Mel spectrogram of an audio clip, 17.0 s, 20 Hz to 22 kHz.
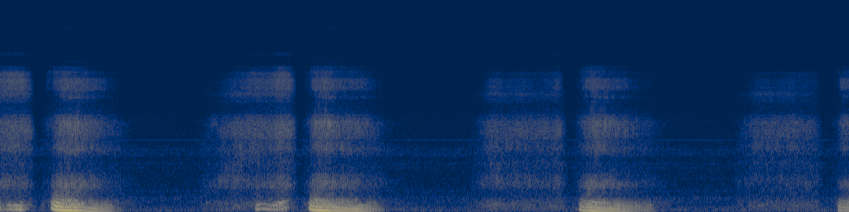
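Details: Man's real light snoring, recorded after he fell asleep mid-recording: low rattling snores on breathing in alternating with quieter breaths out, about 12 breaths a minute; light snoring during sleep.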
